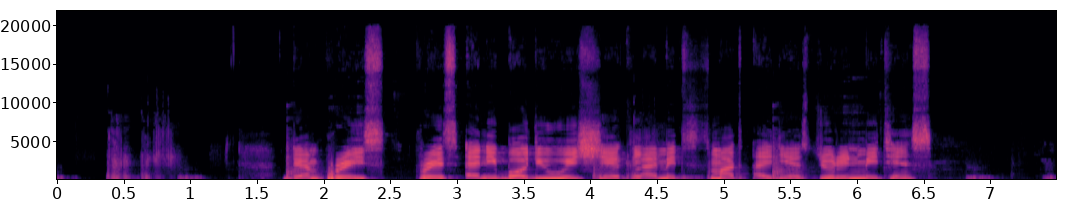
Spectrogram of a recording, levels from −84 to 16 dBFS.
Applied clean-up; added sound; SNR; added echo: neural mask model RNNoise.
